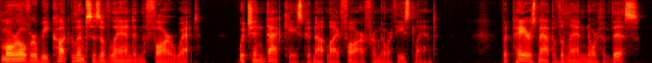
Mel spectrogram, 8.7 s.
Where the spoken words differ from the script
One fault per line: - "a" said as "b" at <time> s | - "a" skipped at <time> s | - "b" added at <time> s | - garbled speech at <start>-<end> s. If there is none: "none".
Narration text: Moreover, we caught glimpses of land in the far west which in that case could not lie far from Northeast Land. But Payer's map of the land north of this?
- "west" said as "wet" at 2.3 s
